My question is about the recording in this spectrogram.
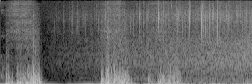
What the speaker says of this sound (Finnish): Tämä nyt on mukamas sitten tuulta.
